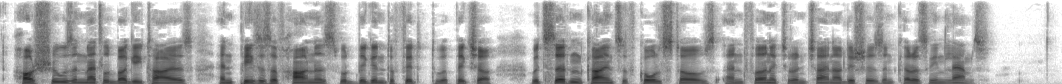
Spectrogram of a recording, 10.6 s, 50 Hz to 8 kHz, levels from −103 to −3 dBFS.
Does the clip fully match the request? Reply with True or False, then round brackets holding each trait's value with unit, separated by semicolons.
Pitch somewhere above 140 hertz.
False (110 Hz)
